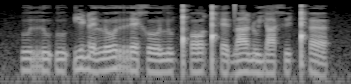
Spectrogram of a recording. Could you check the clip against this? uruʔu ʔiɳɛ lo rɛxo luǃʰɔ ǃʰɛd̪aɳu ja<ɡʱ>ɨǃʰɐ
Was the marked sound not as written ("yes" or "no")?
yes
